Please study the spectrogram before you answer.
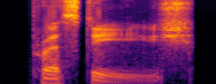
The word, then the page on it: prestige: British English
